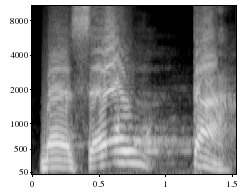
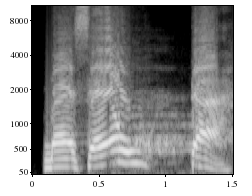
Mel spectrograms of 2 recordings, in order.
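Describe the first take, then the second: The two takes are said the same way.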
